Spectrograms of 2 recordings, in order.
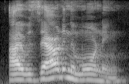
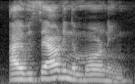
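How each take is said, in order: Both takes have the same delivery.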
